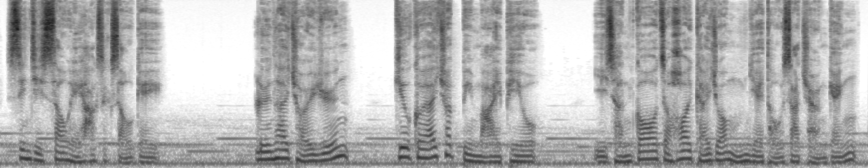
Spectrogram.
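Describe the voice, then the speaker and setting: A man with a Cantonese accent giving scripted narration for an audio drama. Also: fairly low pitch. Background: background music.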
